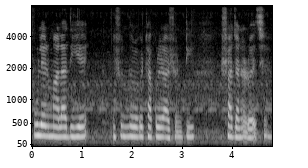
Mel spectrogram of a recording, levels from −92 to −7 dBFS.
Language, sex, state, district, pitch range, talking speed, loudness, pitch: Bengali, female, West Bengal, Jalpaiguri, 190-215 Hz, 110 wpm, -31 LUFS, 205 Hz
